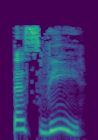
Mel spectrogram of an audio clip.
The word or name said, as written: तस्वीर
